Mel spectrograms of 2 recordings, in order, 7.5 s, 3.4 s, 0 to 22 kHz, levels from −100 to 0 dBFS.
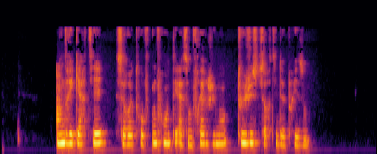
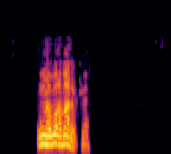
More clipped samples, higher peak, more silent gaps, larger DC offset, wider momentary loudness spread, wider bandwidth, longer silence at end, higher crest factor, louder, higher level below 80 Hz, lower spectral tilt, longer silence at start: neither; about the same, -2 dBFS vs 0 dBFS; neither; neither; about the same, 14 LU vs 14 LU; first, 11.5 kHz vs 6.8 kHz; second, 1.35 s vs 1.65 s; about the same, 18 dB vs 16 dB; second, -19 LUFS vs -13 LUFS; first, -56 dBFS vs -64 dBFS; second, -5.5 dB/octave vs -8 dB/octave; first, 1.15 s vs 0.75 s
